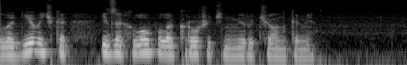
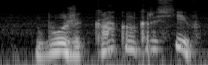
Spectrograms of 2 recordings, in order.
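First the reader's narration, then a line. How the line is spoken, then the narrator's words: Whisper. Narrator (Russian): шепнула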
